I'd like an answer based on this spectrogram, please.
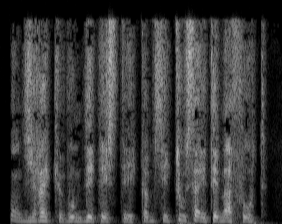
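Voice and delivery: put-on a wounded young girl; hurt girl. A narrator's reading. Beata protests. (Beata proteste, blessée)

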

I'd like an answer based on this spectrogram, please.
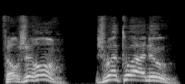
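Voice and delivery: appel plus aigu et plus fort; héler le forgeron de loin; interpellation. A narrator's reading. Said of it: "Un aïel interpella Perrine". (un Aïel interpelle Perrine en criant)

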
